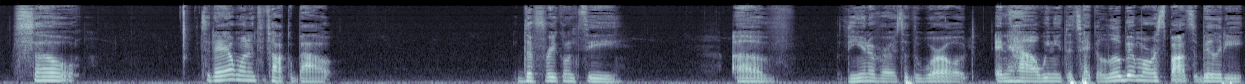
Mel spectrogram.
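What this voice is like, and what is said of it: Scratchy morning voice. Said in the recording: “my voice is going to be a little scratchy. Always scratchy.”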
